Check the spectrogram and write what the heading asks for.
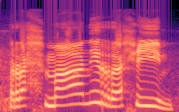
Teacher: मैं जब बोल रही हूँ तो मुझे महसूस हो रहा है कि मेरे हलक का जो बीच वाला हिस्सा है उस पे ज़ोर लग रहा। अगर आपको ज़ोर महसूस नहीं होता तो आपका मखरज अदा नहीं होगा। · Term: बड़ा हा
